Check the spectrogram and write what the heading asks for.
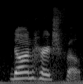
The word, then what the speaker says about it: Don Hertzfeldt: Don Hertzfeldt, yes.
